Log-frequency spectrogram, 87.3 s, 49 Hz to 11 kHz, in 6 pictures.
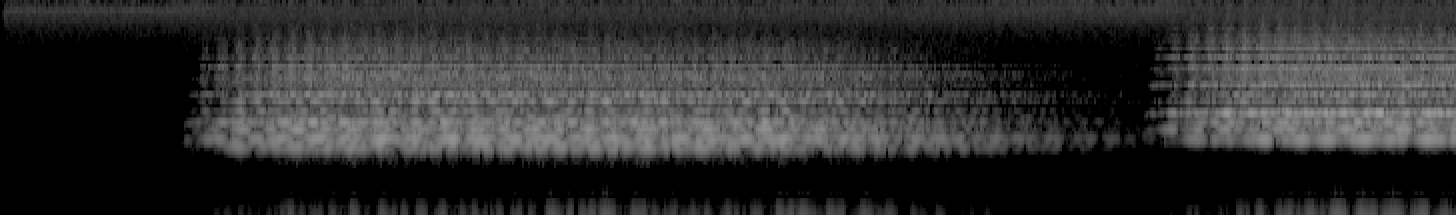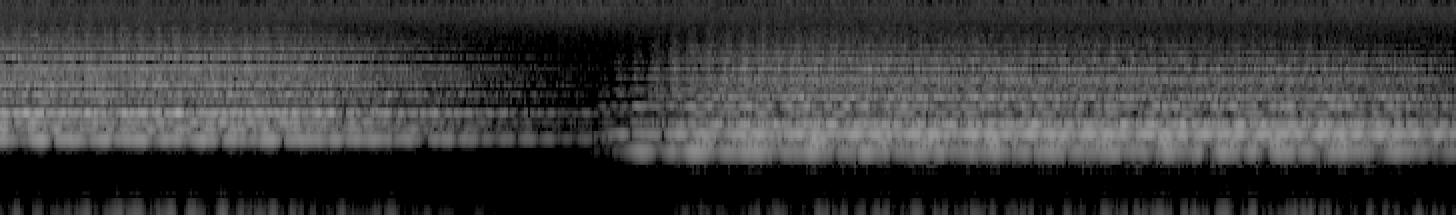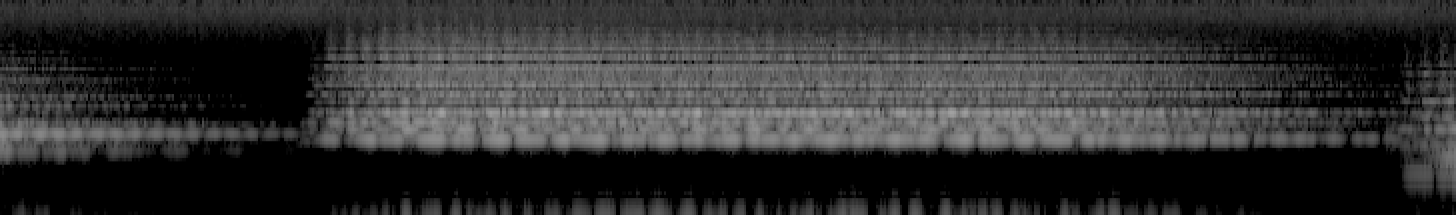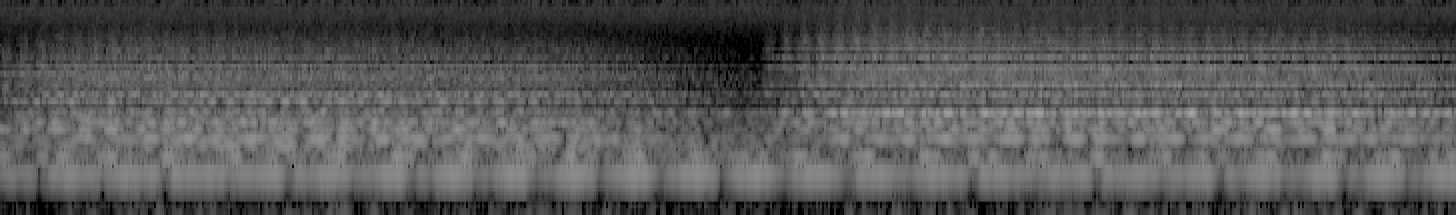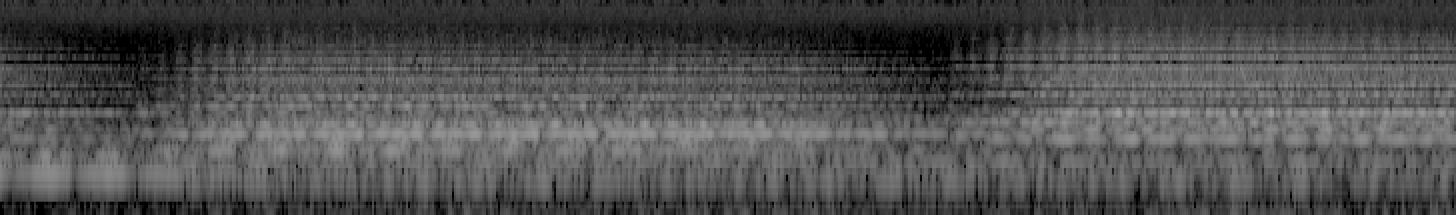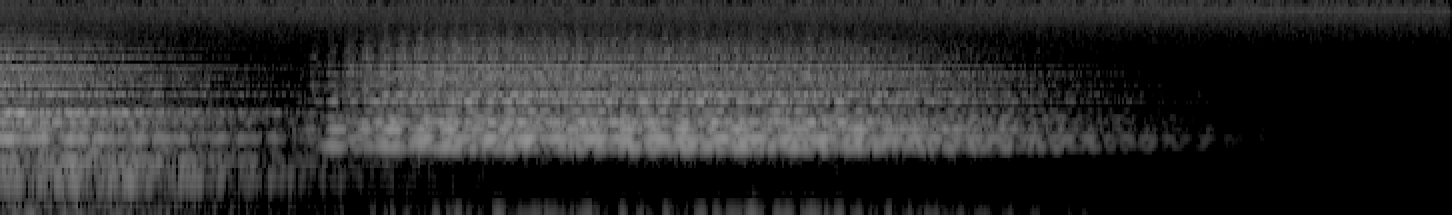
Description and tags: sci-fi drone ambience #2
Drone ambience music created for various purposes created by using a synthesizer and recorded with Magix studio.
drone, electro, sci-fi, synth, electronic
